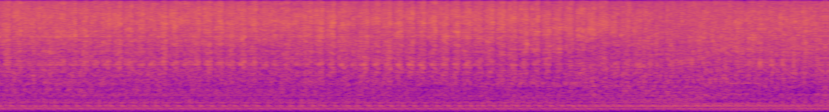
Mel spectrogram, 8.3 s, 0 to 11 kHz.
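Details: 2006 Mini Cooper S R53 after cylinder head replacement, longer run warming up to temperature, no leaks and good oil pressure: even, steady idle with no knocks, ticks or stumbles over the full run; engine sounds healthy at normal idle.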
